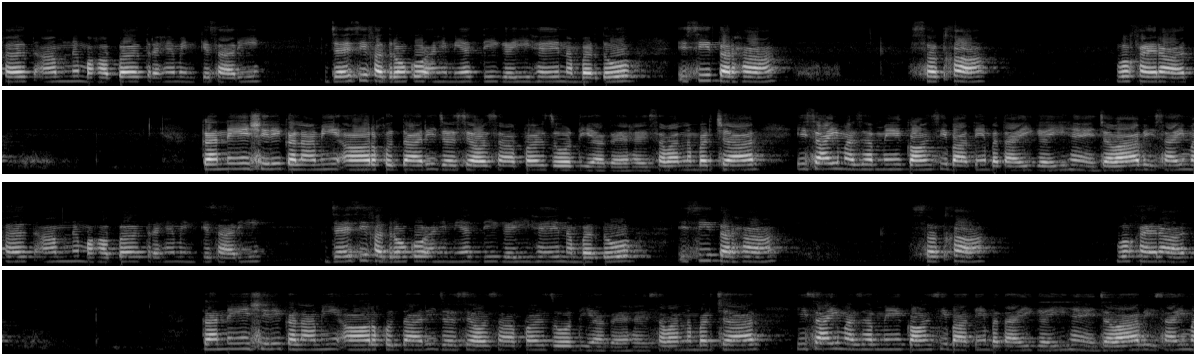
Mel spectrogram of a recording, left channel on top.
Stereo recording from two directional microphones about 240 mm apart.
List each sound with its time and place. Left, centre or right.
0.0 s speech: left
9.0 s speech: left
11.1 s speech: left
13.9 s a woman's voice: left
